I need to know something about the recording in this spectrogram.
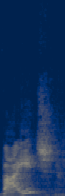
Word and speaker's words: Baich: And then my last name is pronounced Baich. I know it doesn't look like that at all in the spelling, but yeah, it's how it's pronounced, and it's a hard one.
